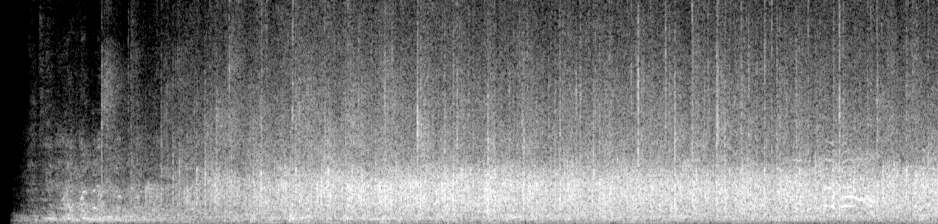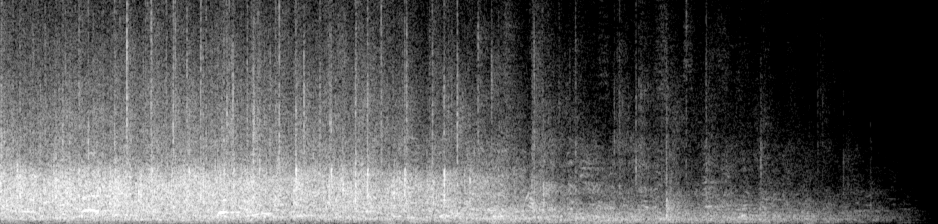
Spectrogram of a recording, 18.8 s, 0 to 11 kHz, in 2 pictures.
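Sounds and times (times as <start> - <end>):
laughter: 0.2 - 17.8
medium audience applause in a church: 0.6 - 18.1.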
